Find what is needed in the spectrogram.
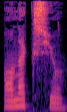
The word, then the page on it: en action: francais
